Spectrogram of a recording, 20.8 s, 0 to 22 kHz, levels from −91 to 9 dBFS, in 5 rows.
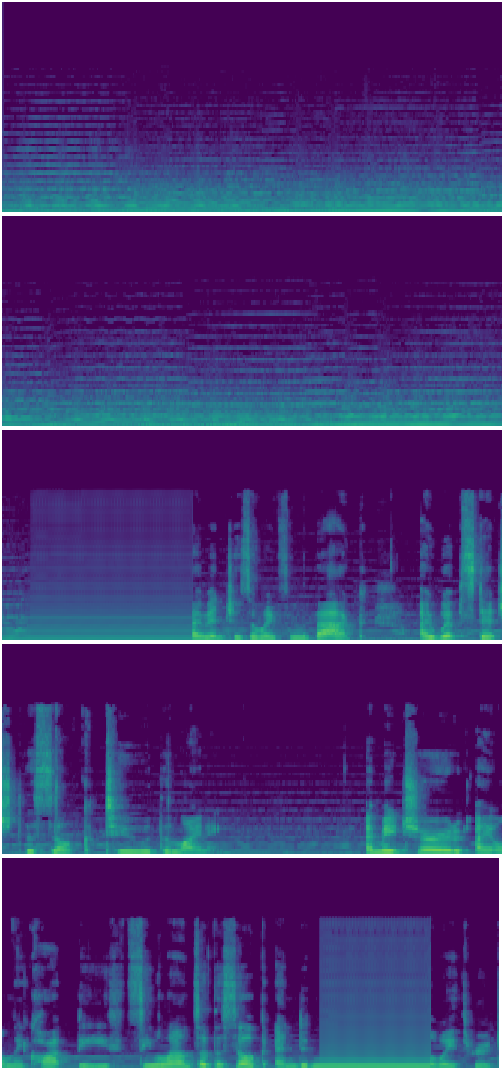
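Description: At 8.57 s the system stalls in a hang loop: the driver stops feeding new data while the hardware keeps replaying one tiny slice of its ring buffer. That 11.61 ms slice, which fits a 512-sample buffer, repeats until 9.92 s, producing a steady buzz at 86.1 Hz and swallowing around one and a half seconds of sound. The same system hang loop returns from 19.31 to 20.23 s, buzzing at the identical rate, with roughly a second lost.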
